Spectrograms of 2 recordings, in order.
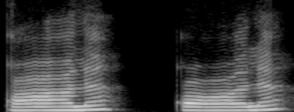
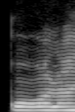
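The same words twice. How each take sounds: First: "कौला" with a heavy alif, lips unrounded; full dark "aa" in "कौला", no w colour; सही मोटा अलिफ. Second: "कौला" with over-rounded lips, vowel turning to "aw"; हद से मोटा. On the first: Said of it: "इतना मोटा नहीं". ("कौला" का अलिफ मोटा, होंठ गोल किए बिना) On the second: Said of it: "नहीं कहेंगे इसको". ("कौला" में होंठ गोल करके वाव जैसी आवाज़) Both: Shown as a demonstration.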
